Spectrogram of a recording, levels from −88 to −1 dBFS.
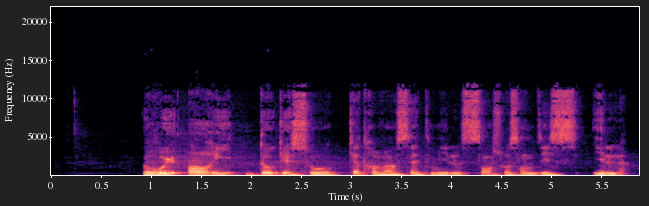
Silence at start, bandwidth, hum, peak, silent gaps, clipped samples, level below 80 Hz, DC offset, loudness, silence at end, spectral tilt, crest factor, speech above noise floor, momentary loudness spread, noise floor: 0.9 s; 12 kHz; none; -2 dBFS; none; under 0.1%; -56 dBFS; under 0.1%; -19 LUFS; 0.15 s; -6.5 dB/octave; 16 dB; 54 dB; 10 LU; -72 dBFS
